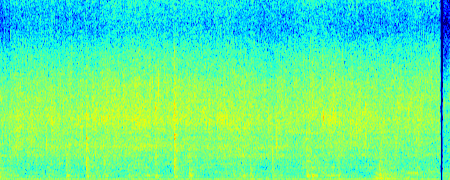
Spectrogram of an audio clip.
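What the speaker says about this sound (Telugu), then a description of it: "పచ్చిమిరపకాయలు కూడా కొద్దిగా ఫ్రై అయిన తర్వాత ఇందులో వెల్లుల్లిపాయ కొద్దిగా చింతపండు వేసుకోవాలి" Green chillies sizzle steadily in hot oil in a pan for a tomato and onion roti chutney, a continuous close hiss with a few faint stirring clicks and no voices.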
